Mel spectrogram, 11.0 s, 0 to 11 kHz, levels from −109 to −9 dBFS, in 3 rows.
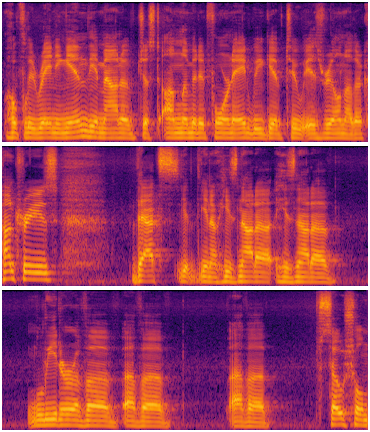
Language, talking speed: English, 185 wpm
